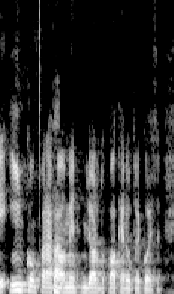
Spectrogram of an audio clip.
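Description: A man's medium-pitched voice at a very fast pace. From Portugal, Algarve. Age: 40s. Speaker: journalist. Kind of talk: interview. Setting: video call. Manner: halting, many repetitions.

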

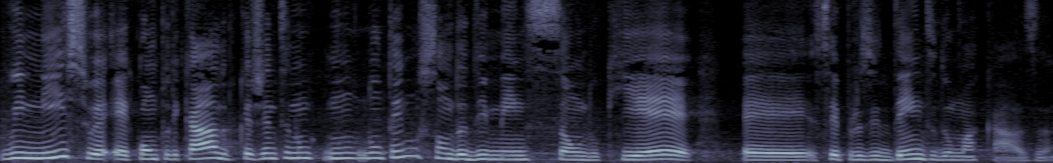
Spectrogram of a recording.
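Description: With a dark, mellow tone and lively intonation, a woman talks at a fairly slow pace in a fairly high voice. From Portugal, Algarve. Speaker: lawyer and community association president. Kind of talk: interview.

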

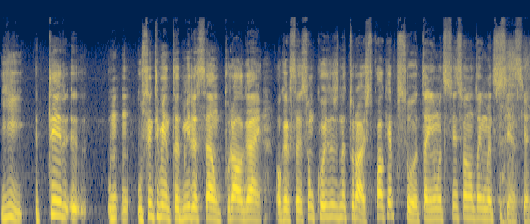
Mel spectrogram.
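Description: A man speaks at a fairly quick pace in a high pitch with ordinary pitch variation. The sound is dry and close, with no echo. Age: 20s. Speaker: medical student, wheelchair user. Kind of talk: TV panel discussion.

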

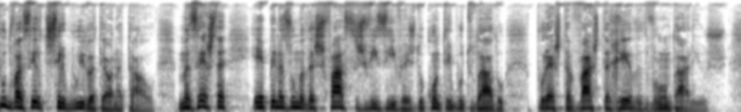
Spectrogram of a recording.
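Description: Fairly quick male speech at a medium pitch, with very wide pitch swings and vocal fry, in a very clean recording with a silent background. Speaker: radio reporter. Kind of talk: field reporting narration.

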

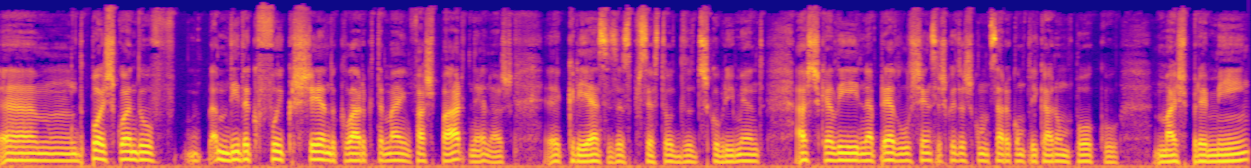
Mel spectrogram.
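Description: Fairly low in pitch, a man's dark, mellow voice holds a fairly even intonation. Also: moderate pace. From Angola. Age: 40s. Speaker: actor. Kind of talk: interview.

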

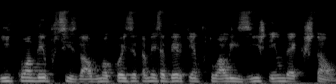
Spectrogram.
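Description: Somewhat breathy, a man talks at a fairly high pitch. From Azores, São Miguel. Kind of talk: interview.

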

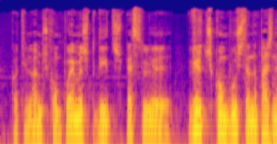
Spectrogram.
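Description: A man with a European Portuguese accent speaks at a fairly low pitch with lively intonation. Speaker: radio host. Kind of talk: radio interview.

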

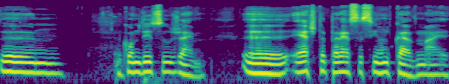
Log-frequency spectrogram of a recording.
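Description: A man's medium-pitched voice with a dark, mellow tone, a very slow pace, fairly even intonation and long, frequent pauses. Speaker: political commentator. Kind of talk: casual political debate. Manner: halting, hesitant.

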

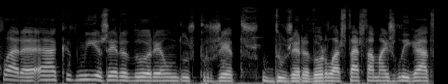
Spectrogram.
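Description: A woman with a European Portuguese accent, fairly low-pitched for a woman, speaking at a fairly quick pace with fairly even intonation. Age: 30s. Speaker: radio host. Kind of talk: interview.

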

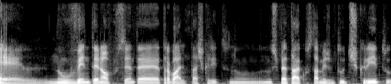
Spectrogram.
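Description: Speaking at a fairly slow pace against a quiet background, a man has a very deep, low pitch. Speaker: comedian. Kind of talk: radio interview. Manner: reserved.

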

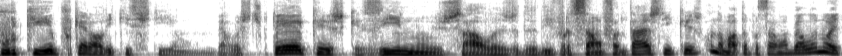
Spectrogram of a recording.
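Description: A dark, mellow tone moves through very wide pitch swings at a very fast pace in a very clean recording with a silent background. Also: man, medium pitch for a man. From Angola. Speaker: radio broadcaster. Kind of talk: casual chat.

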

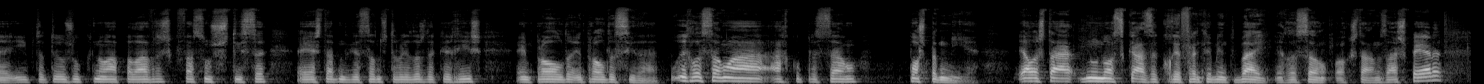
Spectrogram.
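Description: In a very clean recording with a silent background, a man talks fairly quickly at a medium pitch. His loudness swings widely while his pitch varies in an ordinary way. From Portugal. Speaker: transport company president. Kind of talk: radio interview. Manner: halting, frequent repetitions.

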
